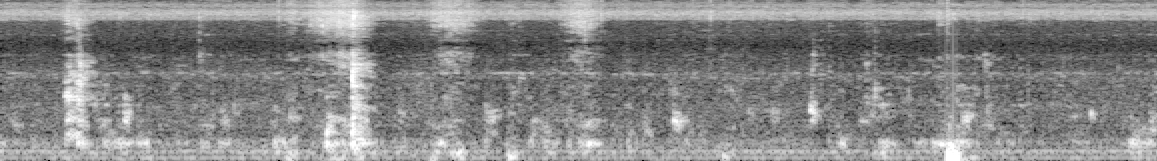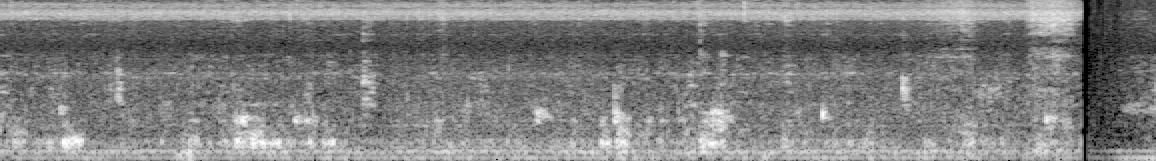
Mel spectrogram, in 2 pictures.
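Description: Hands rustle and crunch through crumbly dough in a bowl.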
